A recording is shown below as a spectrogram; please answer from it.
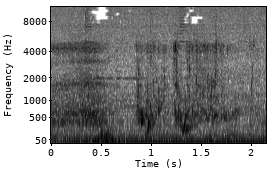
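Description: Water sloshing and splashing in irregular swishes over a steady low rumble of wind on the microphone.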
